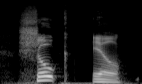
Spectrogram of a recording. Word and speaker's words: Shokill: Shokill is how you say gray.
